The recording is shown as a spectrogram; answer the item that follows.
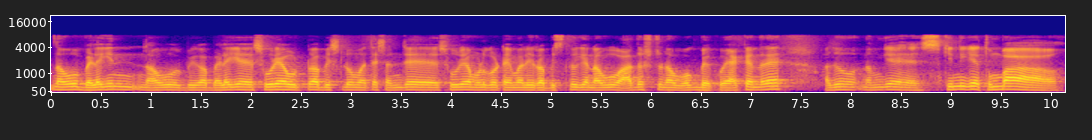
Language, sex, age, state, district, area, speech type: Kannada, male, 30-45, Karnataka, Chikkaballapur, urban, spontaneous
